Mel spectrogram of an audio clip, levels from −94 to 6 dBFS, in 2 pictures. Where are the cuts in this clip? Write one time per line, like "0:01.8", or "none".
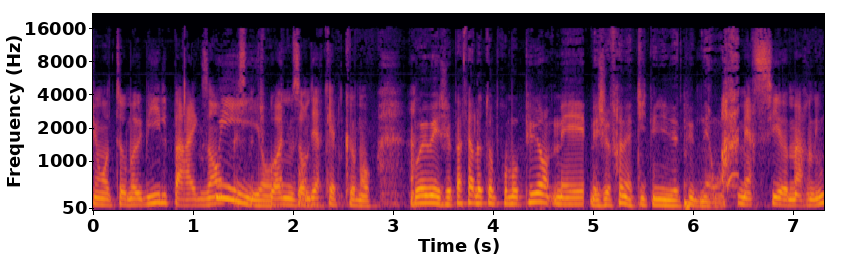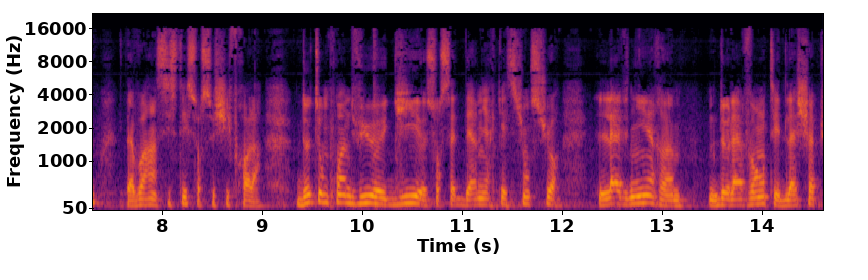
0:04.9
0:06.5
